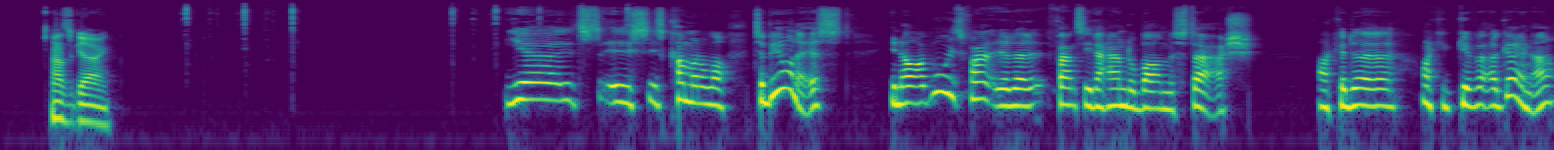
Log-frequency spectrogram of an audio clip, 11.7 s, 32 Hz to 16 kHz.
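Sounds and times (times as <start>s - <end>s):
speech: 0.4s - 0.9s, 3.8s - 11.6s
scissors snipping hair: 1.4s - 2.3s, 3.4s - 4.1s.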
